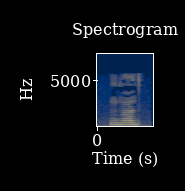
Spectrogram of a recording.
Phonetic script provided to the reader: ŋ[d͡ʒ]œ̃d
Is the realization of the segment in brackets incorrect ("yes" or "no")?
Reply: yes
